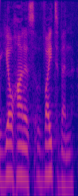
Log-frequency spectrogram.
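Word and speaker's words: Johannes Voigtmann: they have a seven-footer Johannes weitman I think is how you say it um is their starting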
